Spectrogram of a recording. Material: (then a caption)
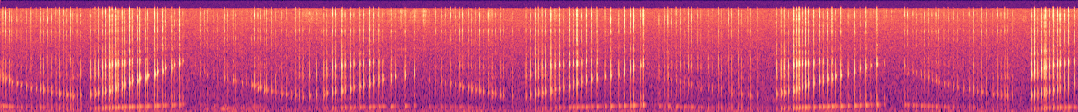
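Plastic. The ridged handle of a brush is scratched against the rim of a medium white plastic jar with a green plastic lid. It makes quiet, close, rapid ratcheting rasps in repeated sweeping strokes, each rising and falling in pitch. Brighter bursts come every second or two, with dry, clicky ticks that stop instantly.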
